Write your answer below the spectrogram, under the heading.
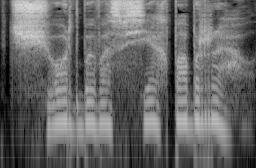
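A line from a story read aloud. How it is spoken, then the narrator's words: Mutter. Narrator (Russian): пробормотал Шумяков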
